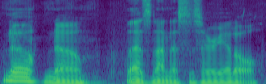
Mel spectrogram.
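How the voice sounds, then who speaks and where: A man's voice: sits low, very animated, normal speed, darkish tone. A man voicing a proud, prickly male Lord of Demons in a fantasy audio roleplay, haughty and sardonic with a grudging tenderness. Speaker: voice actor.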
